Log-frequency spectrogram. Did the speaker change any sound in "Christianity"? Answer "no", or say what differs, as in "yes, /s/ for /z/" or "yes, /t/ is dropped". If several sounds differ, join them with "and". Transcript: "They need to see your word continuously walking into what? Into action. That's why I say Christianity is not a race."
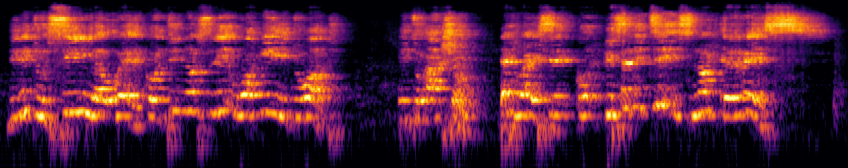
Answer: yes, /tʃ/ is dropped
